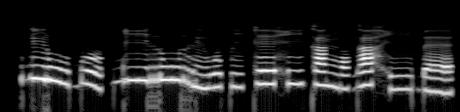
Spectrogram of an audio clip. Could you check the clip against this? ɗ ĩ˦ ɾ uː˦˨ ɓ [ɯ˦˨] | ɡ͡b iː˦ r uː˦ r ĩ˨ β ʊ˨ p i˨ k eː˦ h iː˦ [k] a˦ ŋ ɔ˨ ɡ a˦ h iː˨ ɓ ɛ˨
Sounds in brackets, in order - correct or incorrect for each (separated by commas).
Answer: incorrect, correct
